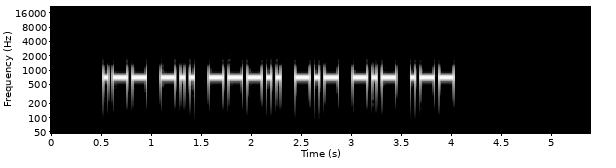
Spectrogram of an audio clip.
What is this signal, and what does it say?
Morse code, heard as a keyed tone, about 30 wpm, 700 Hz. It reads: WD8KKW
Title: Speed Racing - USA 2x3 Call Signs 25wpm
